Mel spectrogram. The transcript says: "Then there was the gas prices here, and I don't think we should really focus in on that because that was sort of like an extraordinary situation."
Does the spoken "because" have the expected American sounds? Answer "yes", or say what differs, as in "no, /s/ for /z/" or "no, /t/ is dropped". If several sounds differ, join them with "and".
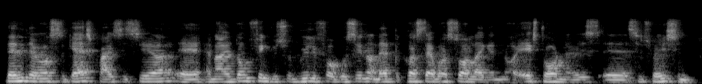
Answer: no, /s/ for /z/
